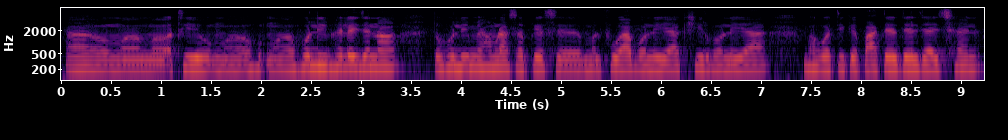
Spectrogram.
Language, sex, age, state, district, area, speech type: Maithili, female, 45-60, Bihar, Madhubani, rural, spontaneous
